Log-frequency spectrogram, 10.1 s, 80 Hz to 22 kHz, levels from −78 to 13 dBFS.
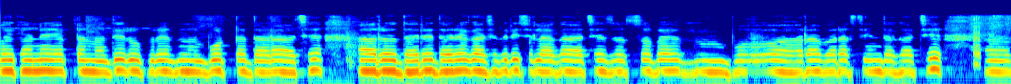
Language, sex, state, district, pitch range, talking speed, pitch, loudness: Bengali, female, West Bengal, Purulia, 190-200 Hz, 135 wpm, 195 Hz, -16 LUFS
